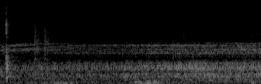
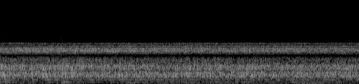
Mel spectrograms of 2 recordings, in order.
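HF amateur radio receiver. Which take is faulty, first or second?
first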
